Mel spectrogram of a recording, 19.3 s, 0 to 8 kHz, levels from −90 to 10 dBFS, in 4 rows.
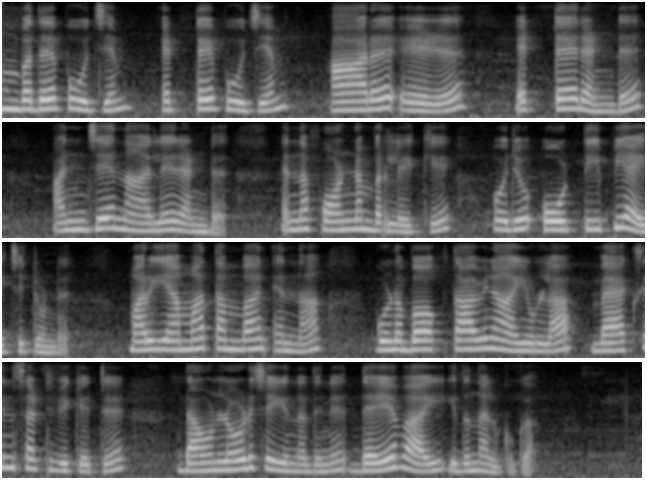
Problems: none marked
